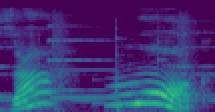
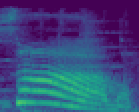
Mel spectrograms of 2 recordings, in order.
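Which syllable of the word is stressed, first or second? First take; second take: second; first. First: The stress is on the second syllable. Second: The stress is on the first syllable. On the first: It means a lock, something used to close things. "О промовляється з підвищеною інтонацією. Другий склад" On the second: It means a castle, a building. "коли ми перший склад промовимо з підвищеною інтонацією"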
